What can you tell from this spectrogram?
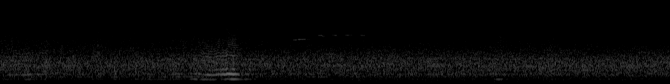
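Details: Honey bees from a hive in an abandoned house being demolished in Mission, Texas, disturbed after construction crews struck it and during its rescue and relocation. A dense, steady buzzing hum fills the clip, with a brief faint tonal sound near the middle.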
